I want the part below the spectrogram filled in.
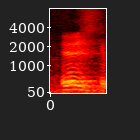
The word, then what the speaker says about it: urge: ウージって言葉はちょっと発音しにくいですので、曖昧母音のウだと思ってください。ウージ。そんな感覚でお願いします。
